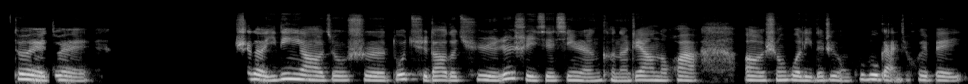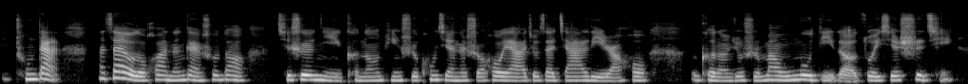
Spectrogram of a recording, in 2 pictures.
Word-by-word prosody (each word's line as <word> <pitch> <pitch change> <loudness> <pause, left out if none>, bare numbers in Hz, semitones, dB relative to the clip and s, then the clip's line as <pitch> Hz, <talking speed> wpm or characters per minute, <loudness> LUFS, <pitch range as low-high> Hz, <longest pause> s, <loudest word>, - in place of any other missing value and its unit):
对， 225 -6 +6
对。 185 -2 -2 1.4
是 - - -2
的， 230 -4 +5
一 190 - 0
定 250 +3 +5
要 205 -4 +3
就 195 +1 -2
是 195 -2 -1
多 225 +6 +1
渠 235 -4 -3
道 195 0 0
地 185 0 -1
去 195 +2 -1
认 245 +8 +2
识 230 -9 -1
一 180 - 0
些 185 0 -2
新 190 +1 -2
人。 175 0 -2
可 200 -1 -6
能 170 0 -3
这 195 - -2
样 195 -1 +1
的 180 - -2
话， 185 -1 -1 0.4
呃， 195 -1 +1
生 195 +1 -1
活 200 -2 +1
里 185 -1 0
的 180 +1 -3
这 200 +1 -1
种 175 -3 -4
孤 225 +5 -6
独 225 0 +4
感 205 -1 -2
就 205 -1 -11
会 200 -2 -3
被 185 -2 -3 0.2
冲 240 0 +3
淡。 240 -4 +4 0.3
那 275 - -2
再 295 +3 +3
有 230 - +6
的 190 -2 +4
话 215 +3 -3
能 200 0 +1
感 200 -4 0
受 215 +3 -4
到， 210 -3 -3 0.3
其 210 - -2
实 220 +1 +6
你 185 -5 +1
可 190 - -7
能 180 +1 -3
平 185 -1 -3
时 190 -1 -2
空 210 +4 -3
闲 200 -3 -1
的 180 0 -2
时 180 -1 -4
候 185 +1 0
呀 175 -1 0
就 185 +1 -4
在 185 -1 -2
家 185 0 -3
里， 180 -2 0
然 165 -1 -3
后 185 0 -3 0.5
可 190 0 0
能 170 -1 -3
就 180 +1 -3
是 185 -1 -4
漫 195 +1 +1
无 - - +2
目 215 +1 +5
的 200 -1 -2
地 - - -1
做 190 - -2
一 180 - +1
些 195 +2 0
事 215 +1 +1
情。 215 +2 -6
195 Hz, 255 characters per minute, -20 LUFS, 185-210 Hz, 1.4 s, 对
